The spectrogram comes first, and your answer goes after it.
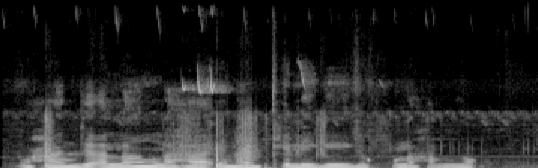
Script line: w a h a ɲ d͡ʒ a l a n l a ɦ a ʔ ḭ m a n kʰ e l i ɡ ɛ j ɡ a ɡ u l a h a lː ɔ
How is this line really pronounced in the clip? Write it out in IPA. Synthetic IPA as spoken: w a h a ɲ d͡ʒ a l a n l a ɦ a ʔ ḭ n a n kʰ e l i ɡ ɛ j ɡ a k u l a h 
